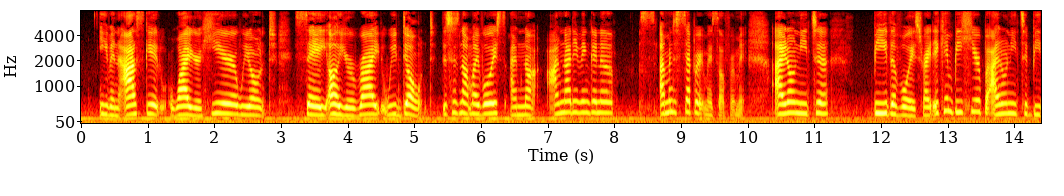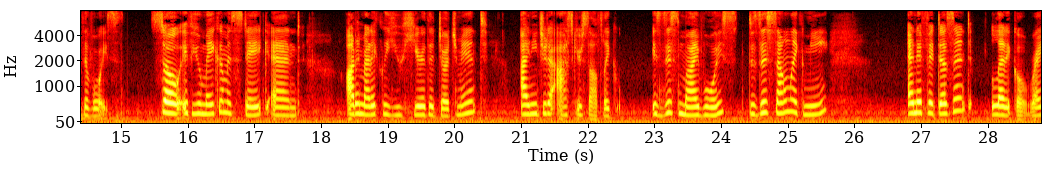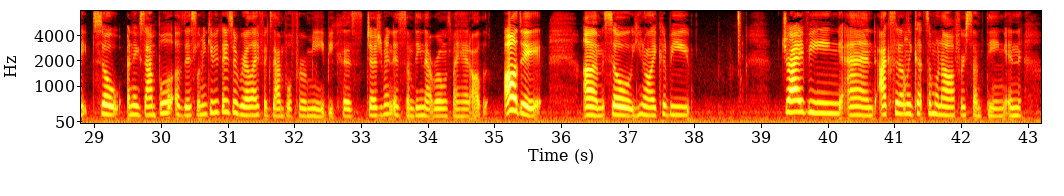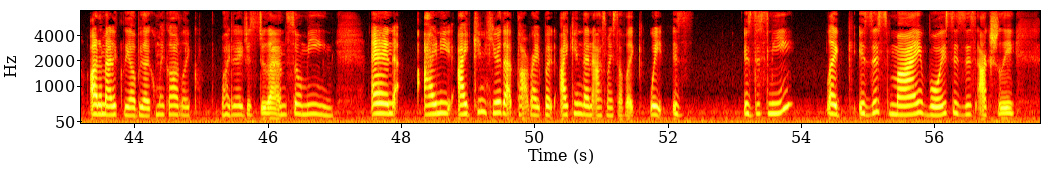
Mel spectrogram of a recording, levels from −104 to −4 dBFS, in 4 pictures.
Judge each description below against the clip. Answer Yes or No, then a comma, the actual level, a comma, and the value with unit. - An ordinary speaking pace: Yes, average, 185 wpm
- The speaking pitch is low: No, high, 245 Hz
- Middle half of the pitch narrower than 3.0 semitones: No, average, 3.8 semitones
